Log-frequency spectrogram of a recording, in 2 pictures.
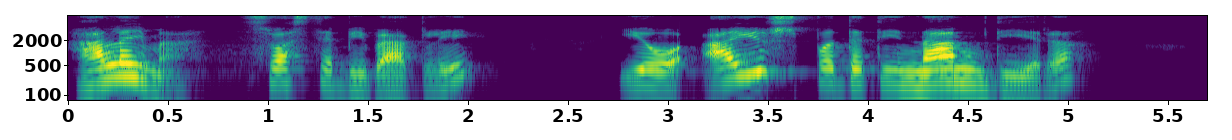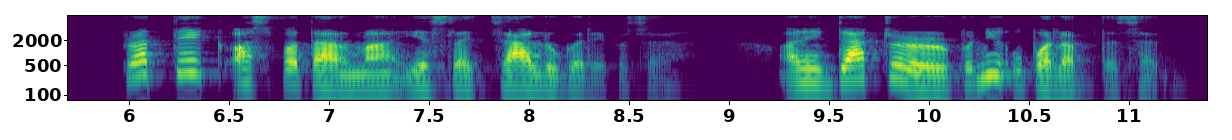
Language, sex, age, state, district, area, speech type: Nepali, female, 45-60, West Bengal, Kalimpong, rural, spontaneous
